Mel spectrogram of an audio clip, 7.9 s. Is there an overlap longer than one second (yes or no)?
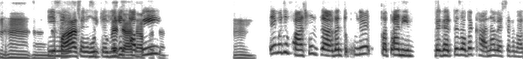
yes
